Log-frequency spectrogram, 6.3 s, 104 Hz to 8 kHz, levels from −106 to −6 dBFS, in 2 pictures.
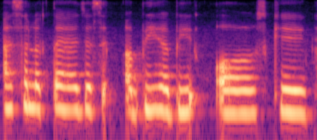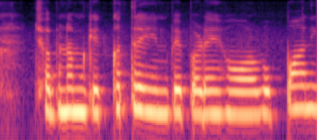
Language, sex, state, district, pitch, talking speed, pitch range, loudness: Hindi, female, Delhi, New Delhi, 250 Hz, 170 wpm, 240-275 Hz, -17 LUFS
